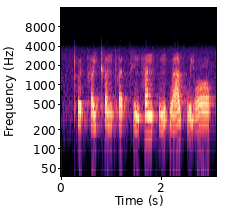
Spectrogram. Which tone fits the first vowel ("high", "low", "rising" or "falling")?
rising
